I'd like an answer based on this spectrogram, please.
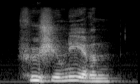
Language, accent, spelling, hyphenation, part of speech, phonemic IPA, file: Dutch, Netherlands, fusioneren, fu‧si‧o‧ne‧ren, verb, /fy.z(i)joːˈneː.rə(n)/, Nl-fusioneren.ogg
- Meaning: to merge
